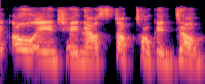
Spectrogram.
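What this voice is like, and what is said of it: Pennsylvania Dutch accent. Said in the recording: “so Dutchy ... That's such a good accent.”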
